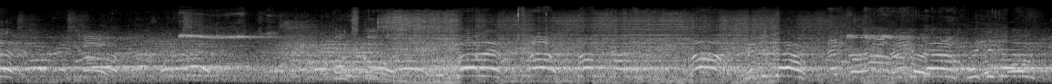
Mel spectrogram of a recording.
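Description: Several raised voices shouting and calling out over one another, echoing in a large hall, with no break.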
